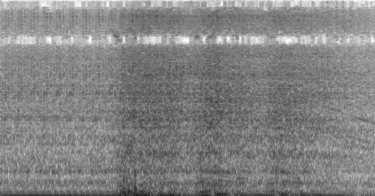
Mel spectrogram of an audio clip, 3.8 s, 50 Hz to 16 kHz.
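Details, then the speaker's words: Warm Porsche 924 idling after ignition timing set to 20° BTDC, while being checked for a hot-start problem: steady low beat with one brief throttle blip, then even again; normal healthy idle. "okay he's running great this is where i need it to be"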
